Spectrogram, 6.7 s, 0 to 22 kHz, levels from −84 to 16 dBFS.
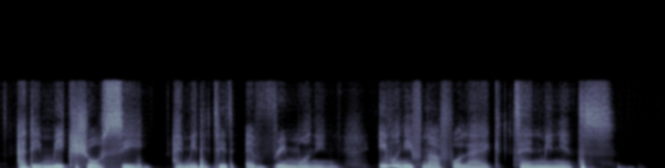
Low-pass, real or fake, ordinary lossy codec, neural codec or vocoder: none; fake; none; codec, 24 kHz, 0.9 kbps, DualCodec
